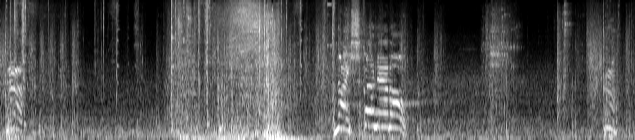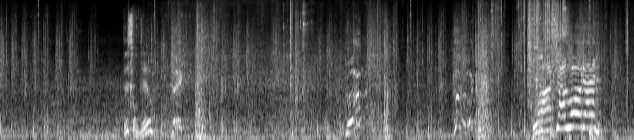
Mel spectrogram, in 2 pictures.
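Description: Heavy armoured footsteps clank on a metal floor.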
